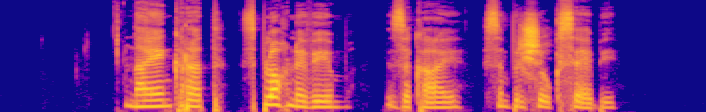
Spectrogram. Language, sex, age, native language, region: Slovenian, female, 50-59, Slovenian, Central Slovenia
